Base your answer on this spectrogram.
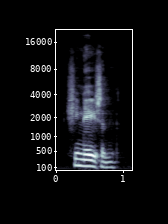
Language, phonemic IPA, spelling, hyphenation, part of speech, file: Dutch, /ʃiˈneːzə(n)/, chinezen, chi‧ne‧zen, verb, Nl-chinezen.ogg
- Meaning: 1. to dine out at a Chinese(-Indonesian) restaurant 2. to chase the dragon, to inhale the vapour from heated heroin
